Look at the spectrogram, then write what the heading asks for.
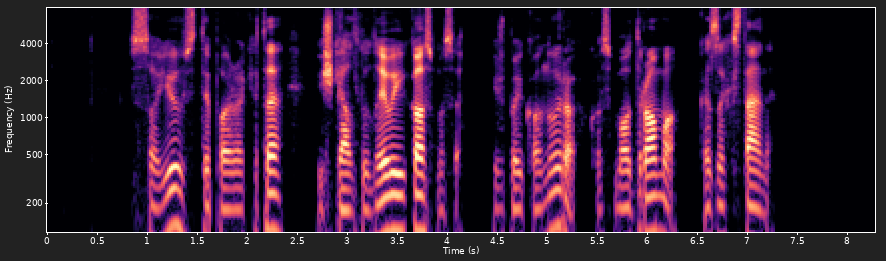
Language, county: Lithuanian, Alytus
